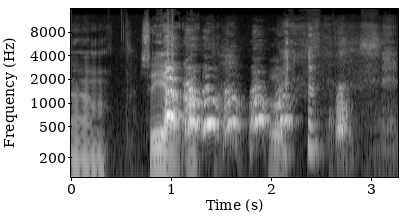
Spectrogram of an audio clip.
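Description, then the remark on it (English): A dog barks, starting with one drawn-out, tonal bark and following with a quick run of sharp, yelping barks in uneven bursts. “There's Harry. Maybe my totem is a dog.”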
